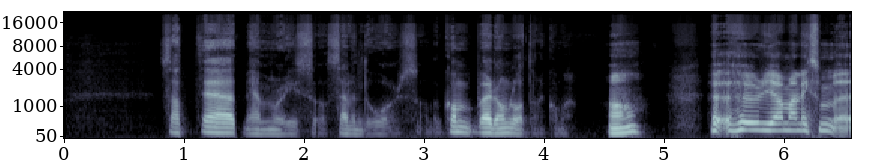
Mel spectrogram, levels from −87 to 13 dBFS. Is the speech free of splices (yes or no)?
no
